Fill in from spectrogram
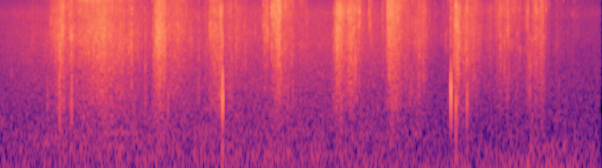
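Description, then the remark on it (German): Dry leaves rustle and crackle in repeated bursts, like footsteps shuffling through a thick leaf layer, each crunch fairly loud over a soft hiss; no one speaks. “Erster Teil Blätterrauschen vom Rascheln und Knistern.”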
